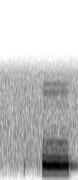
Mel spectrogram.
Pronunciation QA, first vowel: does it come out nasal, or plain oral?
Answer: nasal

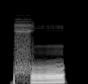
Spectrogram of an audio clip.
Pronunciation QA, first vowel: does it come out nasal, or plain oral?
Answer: oral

